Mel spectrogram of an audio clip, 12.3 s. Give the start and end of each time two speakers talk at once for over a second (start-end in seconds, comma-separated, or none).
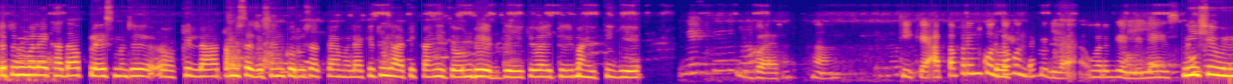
none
